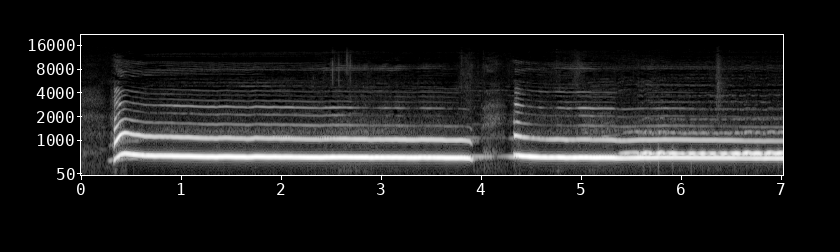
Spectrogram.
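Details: A ten-month-old female Basenji puppy squirming on her owner's lap for attention gives long, steady, sustained howls with a sharp rising onset. This is the breed's typical yodel-like singing.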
